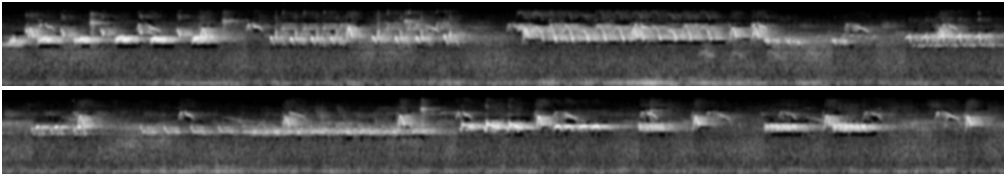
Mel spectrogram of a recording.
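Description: Songbirds singing and chirping without pause, a dense chorus of rapid trills and quickly repeated high notes.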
